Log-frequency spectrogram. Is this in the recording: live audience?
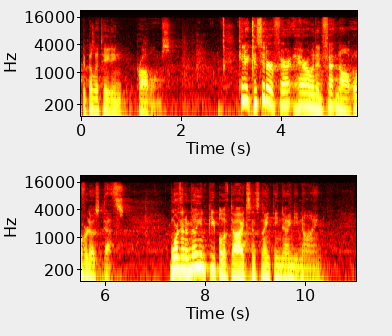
yes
